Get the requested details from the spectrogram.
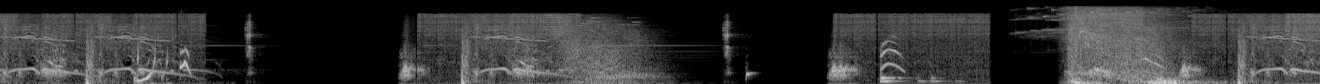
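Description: Cheerful chimes and popping effects burst as game pieces match and clear.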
